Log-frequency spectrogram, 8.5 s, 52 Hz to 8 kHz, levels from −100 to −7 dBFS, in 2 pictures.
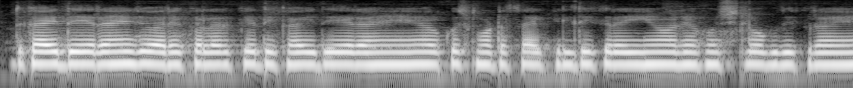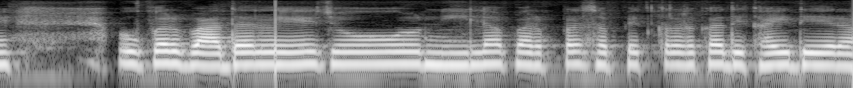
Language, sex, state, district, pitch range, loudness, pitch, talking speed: Hindi, female, Maharashtra, Chandrapur, 195-205 Hz, -17 LUFS, 200 Hz, 265 wpm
